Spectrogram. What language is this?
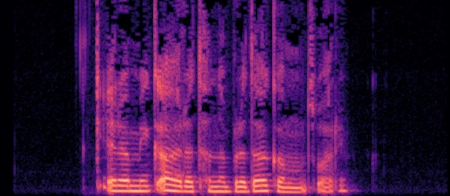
Georgian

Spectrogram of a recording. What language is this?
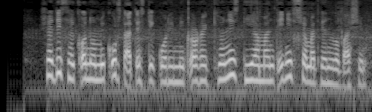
Georgian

